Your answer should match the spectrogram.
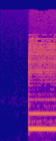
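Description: Telephone tone while placing a call: after a brief silence, a steady, mid-pitched electronic tone starts abruptly and holds at an even loudness.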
